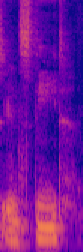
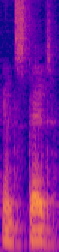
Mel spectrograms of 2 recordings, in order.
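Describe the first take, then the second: First: The last vowel sounds like 'seed'. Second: The last vowel sounds like 'bed'.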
